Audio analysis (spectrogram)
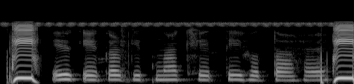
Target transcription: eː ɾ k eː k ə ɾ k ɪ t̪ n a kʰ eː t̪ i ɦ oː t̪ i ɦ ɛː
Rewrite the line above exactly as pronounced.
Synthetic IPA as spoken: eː k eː k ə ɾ k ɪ t̪ n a kʰ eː t̪ i ɦ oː t̪ a ɦ ɛː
